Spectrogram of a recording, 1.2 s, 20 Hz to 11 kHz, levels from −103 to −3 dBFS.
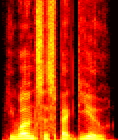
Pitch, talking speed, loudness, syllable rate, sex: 155 Hz, 205 wpm, -19 LUFS, 5.0 syllables/s, male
